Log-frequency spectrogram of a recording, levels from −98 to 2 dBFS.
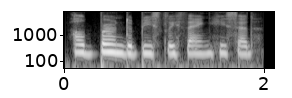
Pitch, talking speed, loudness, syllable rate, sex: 195 Hz, 200 wpm, -19 LUFS, 4.4 syllables/s, female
